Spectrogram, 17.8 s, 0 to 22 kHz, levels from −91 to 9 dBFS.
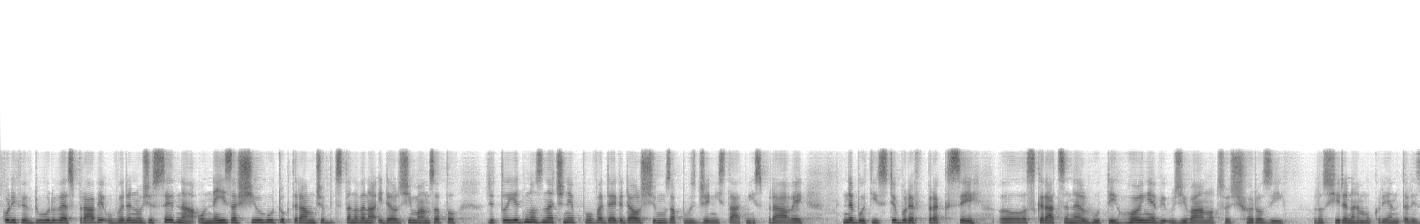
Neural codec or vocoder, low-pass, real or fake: codec, 16 kHz, 0.3 kbps, FocalCodec; 7.2 kHz; fake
